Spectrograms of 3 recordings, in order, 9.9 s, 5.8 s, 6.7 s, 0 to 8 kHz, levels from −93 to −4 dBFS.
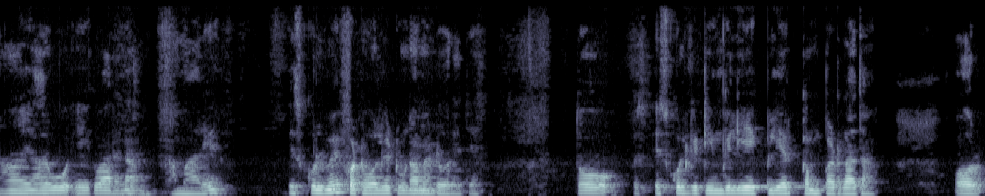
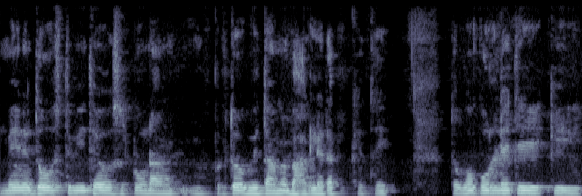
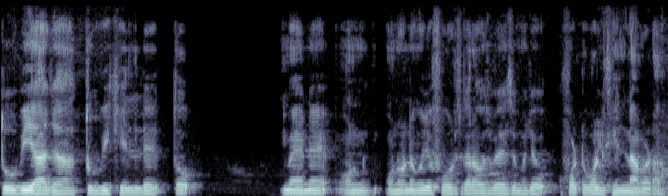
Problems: background sounds at intervals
